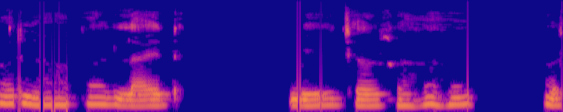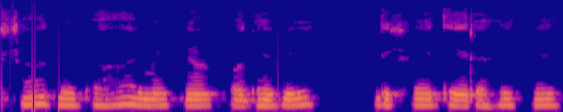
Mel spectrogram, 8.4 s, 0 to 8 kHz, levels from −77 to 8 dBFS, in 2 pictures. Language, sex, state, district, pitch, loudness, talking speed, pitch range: Hindi, male, Chhattisgarh, Balrampur, 125 Hz, -26 LUFS, 140 wpm, 120-135 Hz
